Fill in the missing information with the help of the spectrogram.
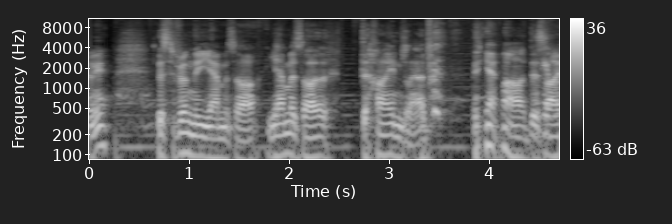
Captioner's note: stutters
